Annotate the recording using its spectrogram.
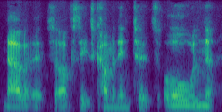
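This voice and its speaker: A man's voice: on the low side, fairly even intonation, normal speed, darkish tone, highs cut off. A man with a strong Scottish accent giving informal, matter-of-fact tech advice as a guest, with a wry touch. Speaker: IT support director, guest. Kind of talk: informal explanatory talk with tips.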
